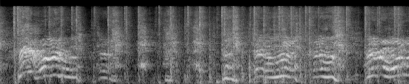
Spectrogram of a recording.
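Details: Spinning Pomeranian producing a rapid series of high, bent-pitched barks and yelps in clusters about half a second apart, over steady shuffling and a voice in the background.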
